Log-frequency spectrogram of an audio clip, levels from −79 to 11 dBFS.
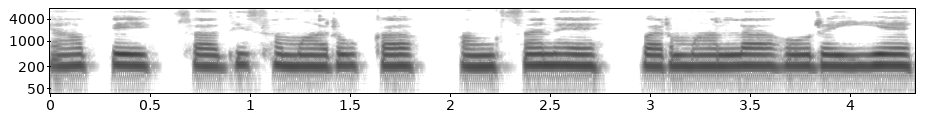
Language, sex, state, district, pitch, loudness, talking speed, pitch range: Hindi, female, Bihar, Lakhisarai, 215 Hz, -20 LUFS, 150 wpm, 210-220 Hz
